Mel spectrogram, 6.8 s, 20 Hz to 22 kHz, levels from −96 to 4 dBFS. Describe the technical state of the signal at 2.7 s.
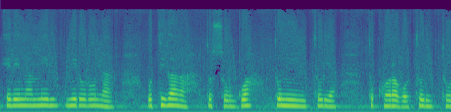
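At 2.7 s the speech carries a harsh, buzzy distortion that runs through the whole clip, the mark of a stuck bit, likely one data bit held at a fixed value by a broken line or converter. Roughly half the samples are shifted by a step of about -30 dBFS, so even quiet stretches fill with gritty noise. Clipping would roughen only the loud peaks, while this error persists at every level, pauses included.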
